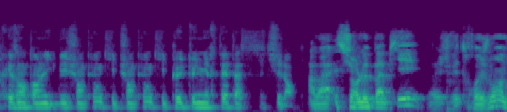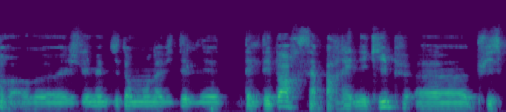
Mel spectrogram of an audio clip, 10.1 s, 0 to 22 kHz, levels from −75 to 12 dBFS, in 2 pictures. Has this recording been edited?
yes; 3 cuts; at 1.2 s, 3.0 s, 8.6 s

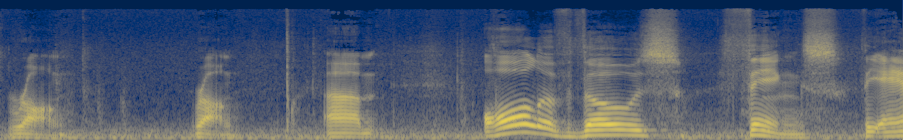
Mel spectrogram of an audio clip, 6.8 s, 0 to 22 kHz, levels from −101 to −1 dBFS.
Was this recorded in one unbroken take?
yes; 0 cuts

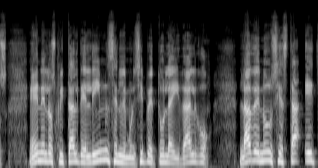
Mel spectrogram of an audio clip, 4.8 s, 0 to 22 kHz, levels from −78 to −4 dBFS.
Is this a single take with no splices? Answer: yes; 0 cuts

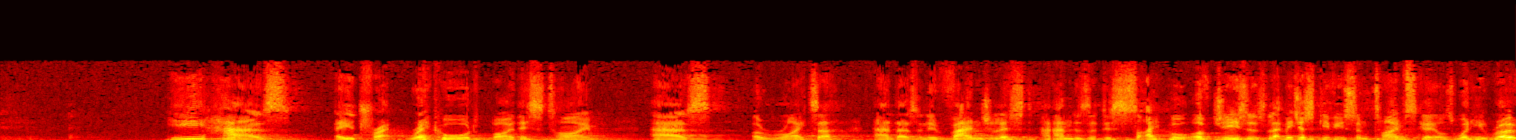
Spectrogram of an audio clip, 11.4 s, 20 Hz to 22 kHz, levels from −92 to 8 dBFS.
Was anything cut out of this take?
yes; 2 cuts; at 2.7 s, 7.9 s

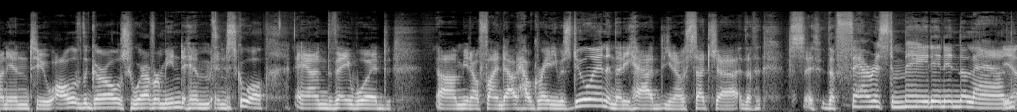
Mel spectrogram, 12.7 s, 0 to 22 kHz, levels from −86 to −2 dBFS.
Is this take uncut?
yes; 0 cuts

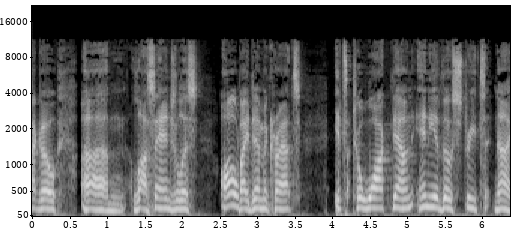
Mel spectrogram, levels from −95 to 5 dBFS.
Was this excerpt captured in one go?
no; 2 cuts; at 2.8 s, 4.3 s

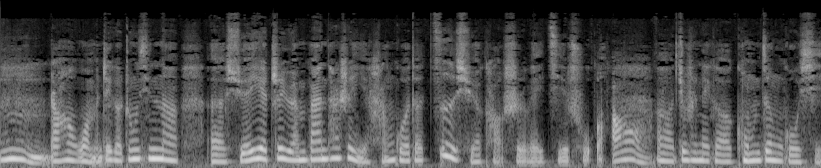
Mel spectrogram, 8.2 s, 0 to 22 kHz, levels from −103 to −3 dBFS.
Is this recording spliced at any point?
no; 0 cuts

